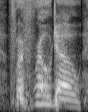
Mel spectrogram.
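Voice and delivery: slow, solemn movie-hero line; Viggo Mortensen. Retold or imitated. Viggo Mortensen's battle line, lightly imitated slow and solemn. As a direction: draw it out like a battle cry, lightly voiced. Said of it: "I hear Viggo Mortensen go".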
